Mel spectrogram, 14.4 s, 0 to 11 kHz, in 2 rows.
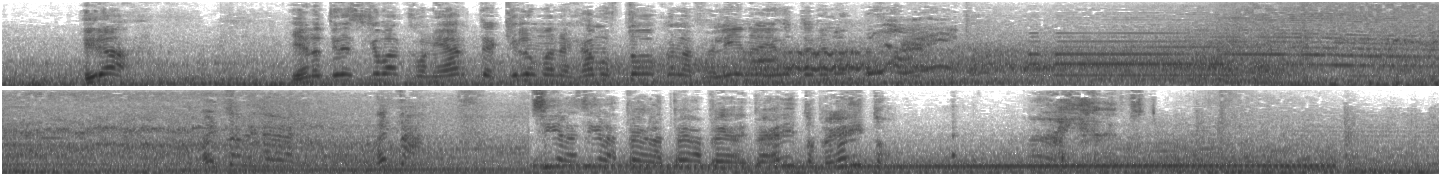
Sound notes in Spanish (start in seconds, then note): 3.5 Chirrido de llantas; 5.0 Sonido de Claxon; 7.3 Chirrido de llantas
